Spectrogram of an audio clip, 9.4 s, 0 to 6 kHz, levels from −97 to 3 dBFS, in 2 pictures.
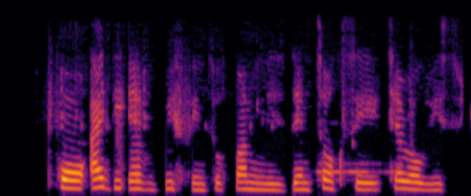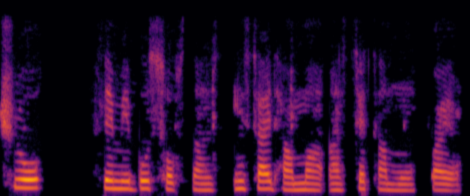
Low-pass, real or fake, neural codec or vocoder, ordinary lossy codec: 5.4 kHz; real; none; none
